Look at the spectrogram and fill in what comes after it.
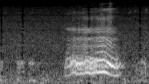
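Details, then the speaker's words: Child with severe laryngomalacia, with arytenoid collapse and the epiglottis falling into the glottis causing dramatic obstruction: high-pitched, crowing, purely inspiratory stridor, with no sound on expiration. "pero es básicamente inspiratoria es inspiratoria inspiratoria o sea durante la aspiración no hay sonido"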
